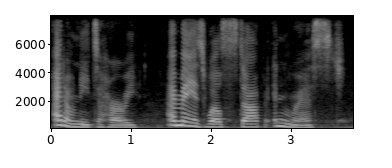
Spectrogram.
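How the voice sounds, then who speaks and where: A woman's voice: medium pitch, animated, unhurried, lightly acted. A woman voicing a boastful, overconfident male hare in a children's storybook, with a smug, breezy manner.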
